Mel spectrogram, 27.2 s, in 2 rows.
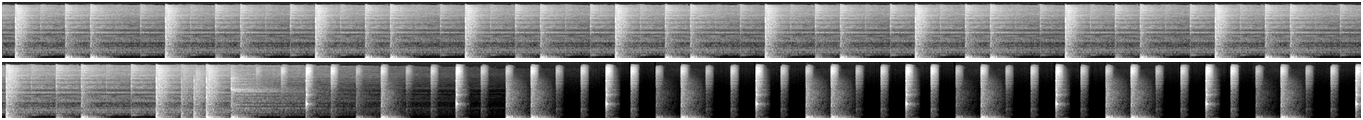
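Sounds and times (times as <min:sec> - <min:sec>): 
simple blues drums: 0:00.0 - 0:22.2, 0:23.2 - 0:27.1.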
